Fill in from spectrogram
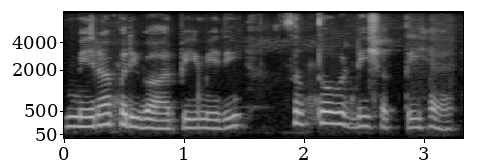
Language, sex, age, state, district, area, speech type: Punjabi, female, 30-45, Punjab, Patiala, urban, spontaneous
